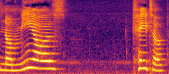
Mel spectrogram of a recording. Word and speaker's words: Neemias Queta: up on basketball reference it is pronounced namias kata namius creda was a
